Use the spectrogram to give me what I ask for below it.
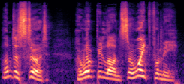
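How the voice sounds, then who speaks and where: A man's voice: sits high, sing-song, a little fast, pitched above the performer's own voice. A man voicing a stubborn, anxious elderly father in video game dialogue, urgent and pleading. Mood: anxious, determined. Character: spry, anxious, stubborn old Japanese father. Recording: music behind the voice.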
